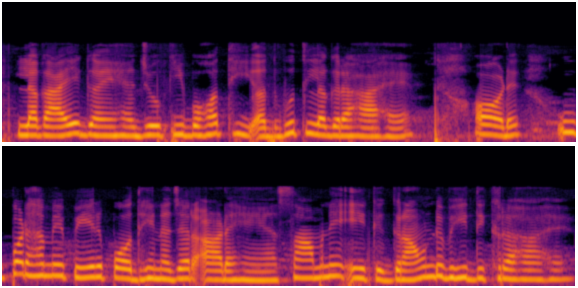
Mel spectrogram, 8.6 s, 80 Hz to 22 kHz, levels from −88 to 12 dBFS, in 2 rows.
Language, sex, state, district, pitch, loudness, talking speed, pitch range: Hindi, female, Bihar, West Champaran, 235 Hz, -11 LUFS, 190 wpm, 220-260 Hz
